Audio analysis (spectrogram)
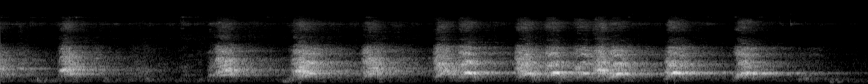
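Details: A dog barks about ten times, with gaps at first and then faster barks in the middle, rough and mid-pitched, each trailing off in a short reverberant decay.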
